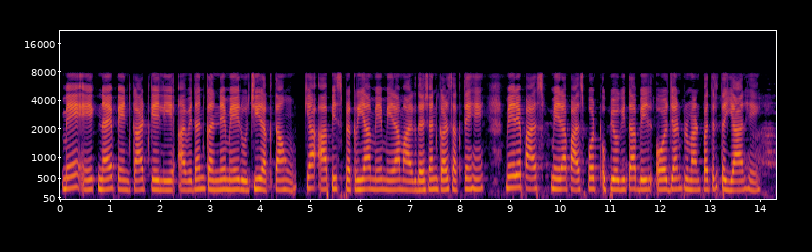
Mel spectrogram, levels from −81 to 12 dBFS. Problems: background sounds at intervals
